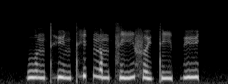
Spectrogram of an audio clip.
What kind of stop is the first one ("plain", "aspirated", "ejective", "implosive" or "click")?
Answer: aspirated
